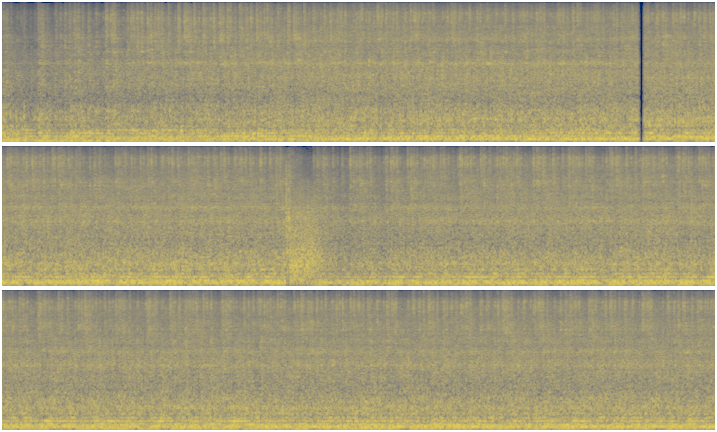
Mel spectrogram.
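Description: A large engine idles with a loud, steady, deep rumble.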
